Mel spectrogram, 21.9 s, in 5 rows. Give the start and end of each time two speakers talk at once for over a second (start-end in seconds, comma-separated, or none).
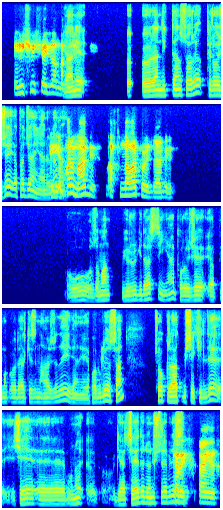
none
